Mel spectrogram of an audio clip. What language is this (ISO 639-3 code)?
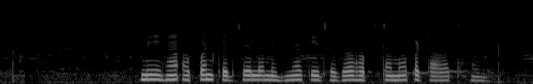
hne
